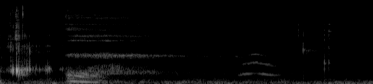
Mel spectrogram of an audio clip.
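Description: A sharp opening burst as the top of a beer is popped, then a fizzy, rushing pour of the beer into a glass with a ringing tone that fades over a second, followed by a few soft gurgles.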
